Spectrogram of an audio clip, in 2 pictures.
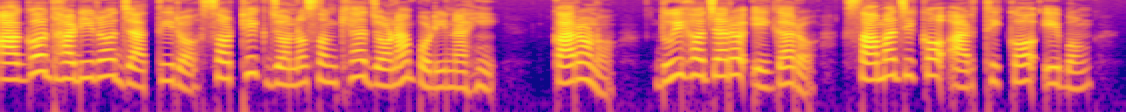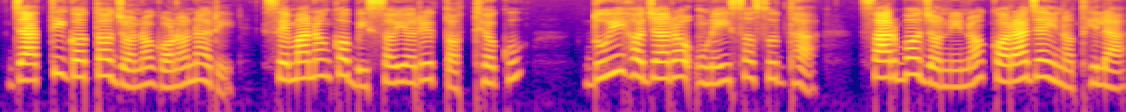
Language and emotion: Odia, neutral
